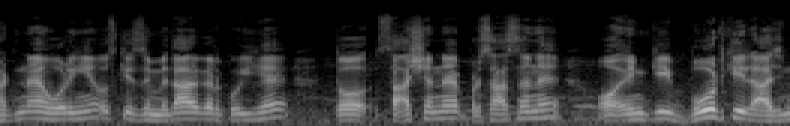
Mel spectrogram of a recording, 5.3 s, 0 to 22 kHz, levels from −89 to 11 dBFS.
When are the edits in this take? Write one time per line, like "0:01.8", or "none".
none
